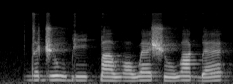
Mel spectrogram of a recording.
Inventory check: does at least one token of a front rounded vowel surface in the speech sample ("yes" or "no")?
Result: no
